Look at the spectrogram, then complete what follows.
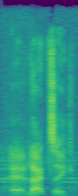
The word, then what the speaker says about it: Leipzig: Leipzig.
